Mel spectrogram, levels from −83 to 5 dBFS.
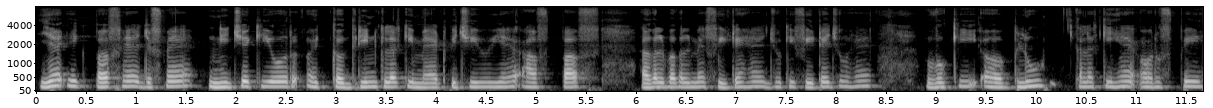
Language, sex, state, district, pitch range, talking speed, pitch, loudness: Hindi, male, Jharkhand, Jamtara, 160-180 Hz, 175 wpm, 165 Hz, -23 LUFS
